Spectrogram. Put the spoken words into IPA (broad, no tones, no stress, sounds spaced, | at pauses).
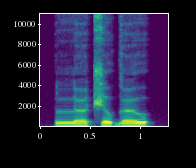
lː œ t͡ʃ ə ʊ̯ ɡ œ ʊ̯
